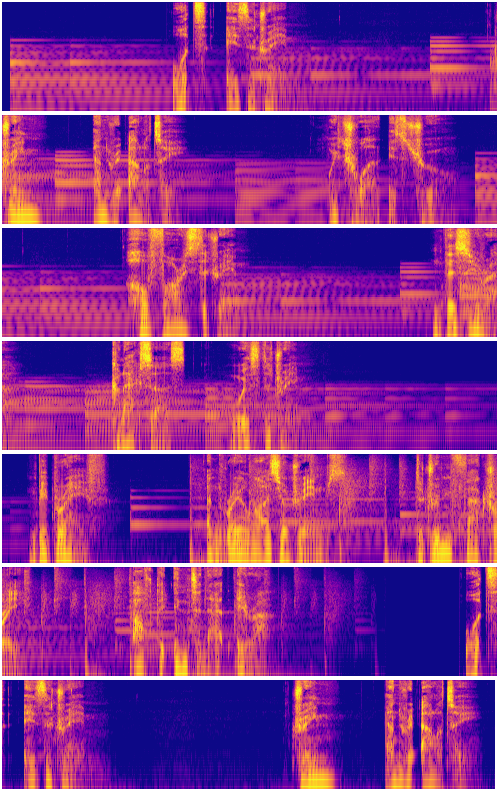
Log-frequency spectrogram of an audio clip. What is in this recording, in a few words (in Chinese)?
男英 其他 旁白 走心旁白; 英语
